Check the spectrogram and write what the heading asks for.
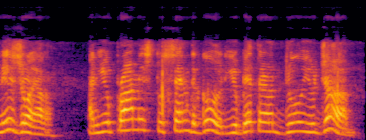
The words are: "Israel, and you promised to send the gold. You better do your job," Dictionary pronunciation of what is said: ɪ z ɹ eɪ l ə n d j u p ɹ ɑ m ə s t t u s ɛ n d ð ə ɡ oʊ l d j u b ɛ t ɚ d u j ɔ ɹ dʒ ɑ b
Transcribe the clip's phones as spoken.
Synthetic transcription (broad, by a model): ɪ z ɹ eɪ l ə n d j u p ɹ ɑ m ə s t t u s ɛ n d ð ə ɡ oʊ d j u b ɛ t ɚ d u j ɔ ɹ dʒ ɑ b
